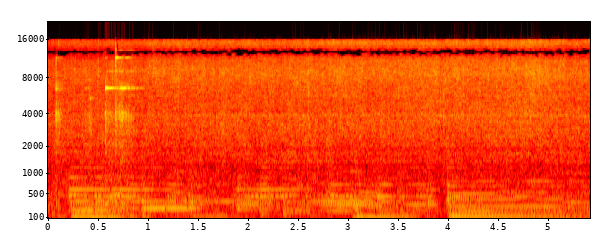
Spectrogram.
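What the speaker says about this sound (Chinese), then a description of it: "炉重开，低火拌一拌炒" Filling for spinach green dumplings, seasoned with oyster sauce and salt, is stir-fried on low heat with a soft, continuous sizzle under gentle background music.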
